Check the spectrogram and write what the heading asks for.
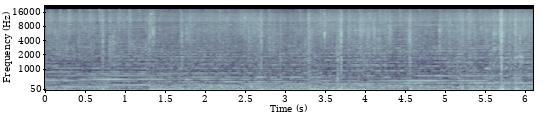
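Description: Film score of long held notes that step slowly in pitch, over a steady rain-like hiss, with a few sharp knocks scattered through it.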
